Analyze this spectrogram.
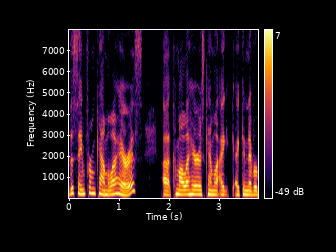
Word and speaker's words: Kamala: Listen, I'm Hispanic and the way it's pronounced in Spanish would be Kamala. And so I kind of go down that route.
